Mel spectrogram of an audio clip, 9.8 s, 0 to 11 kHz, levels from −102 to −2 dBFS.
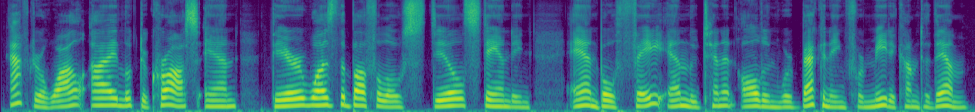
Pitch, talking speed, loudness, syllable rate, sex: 180 Hz, 165 wpm, -17 LUFS, 4.7 syllables/s, female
